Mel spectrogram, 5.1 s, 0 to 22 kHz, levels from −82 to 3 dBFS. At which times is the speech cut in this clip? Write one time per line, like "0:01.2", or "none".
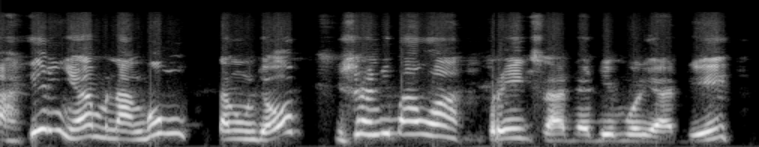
0:03.1

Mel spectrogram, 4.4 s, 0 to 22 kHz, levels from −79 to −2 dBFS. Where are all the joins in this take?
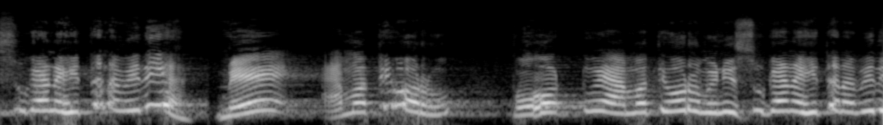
0:01.0

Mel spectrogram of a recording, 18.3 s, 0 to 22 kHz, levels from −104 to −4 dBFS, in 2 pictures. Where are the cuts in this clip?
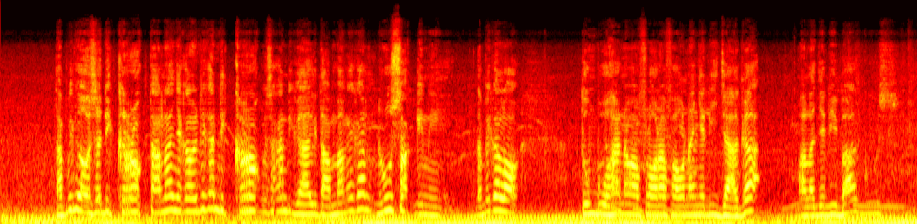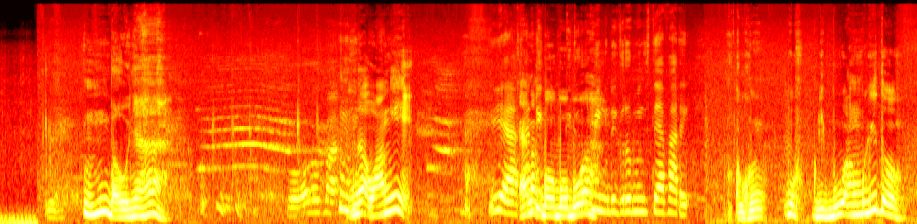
0:09.5
0:16.3

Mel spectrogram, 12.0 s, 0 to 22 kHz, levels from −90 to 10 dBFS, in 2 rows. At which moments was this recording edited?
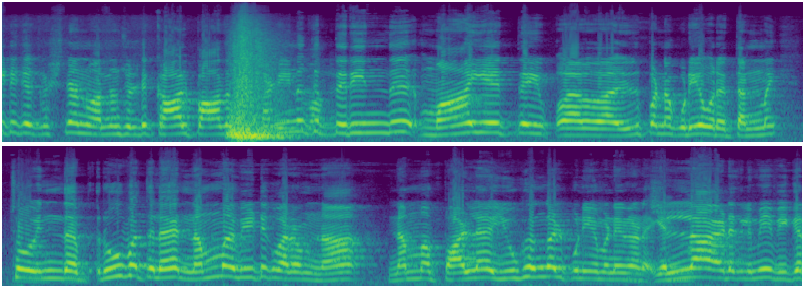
0:02.1

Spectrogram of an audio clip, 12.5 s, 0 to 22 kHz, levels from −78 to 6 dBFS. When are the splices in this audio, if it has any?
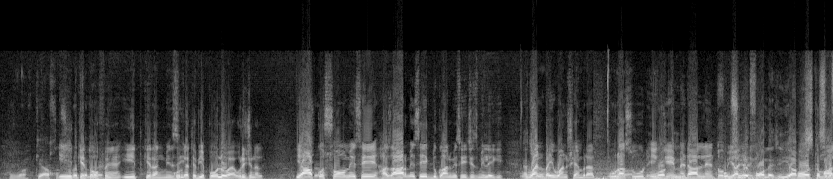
0:02.8
0:08.9

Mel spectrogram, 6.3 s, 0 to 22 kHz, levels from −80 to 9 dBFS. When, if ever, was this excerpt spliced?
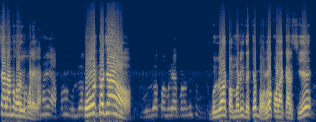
none

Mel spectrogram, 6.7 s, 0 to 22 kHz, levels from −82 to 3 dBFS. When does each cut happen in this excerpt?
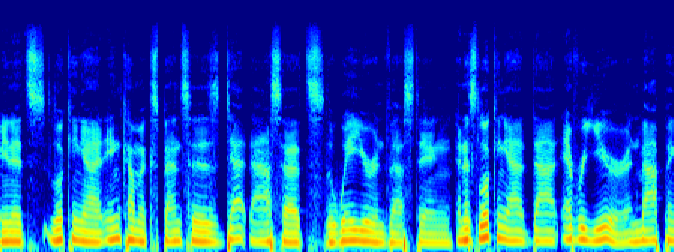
0:03.2
0:04.4

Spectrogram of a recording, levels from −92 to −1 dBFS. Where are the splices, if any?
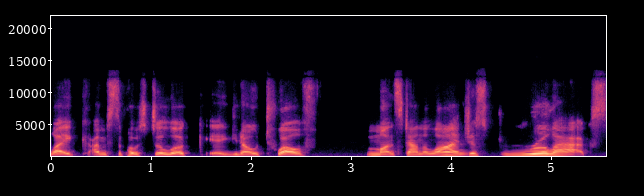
0:04.1

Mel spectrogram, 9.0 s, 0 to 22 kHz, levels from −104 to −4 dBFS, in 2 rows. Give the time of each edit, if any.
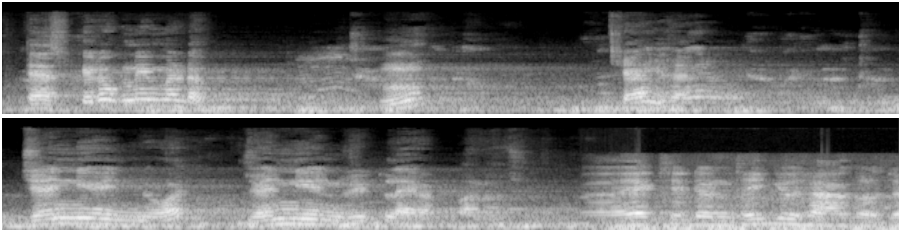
0:07.5

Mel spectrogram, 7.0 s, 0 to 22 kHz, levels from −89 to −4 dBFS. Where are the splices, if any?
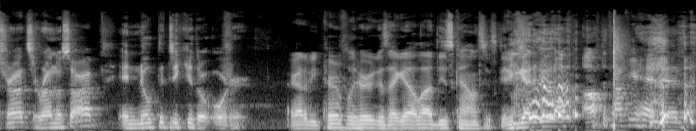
none

